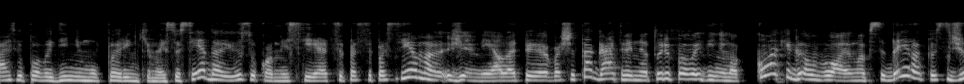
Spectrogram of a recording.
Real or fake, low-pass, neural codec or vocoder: fake; 7.2 kHz; codec, 16 kHz, 8 kbps, FreqCodec, smaller model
